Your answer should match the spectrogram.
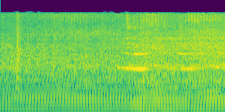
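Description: Small engine of a ladder-mounted shingle hoist running, getting louder about a second and a half in as it lifts a bundle of shingles up the ladder, with a steady whine joining in.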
